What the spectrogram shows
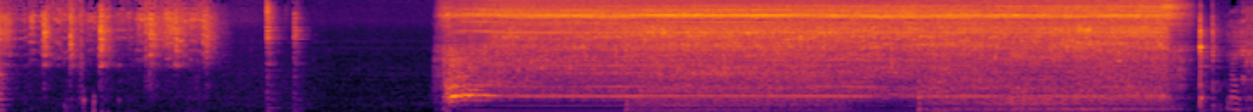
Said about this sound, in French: Alors, je vais m'aider un peu du, du mixeur.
